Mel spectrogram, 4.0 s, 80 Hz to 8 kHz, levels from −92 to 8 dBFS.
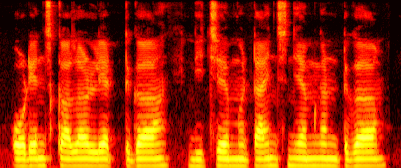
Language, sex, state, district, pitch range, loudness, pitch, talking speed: Wancho, male, Arunachal Pradesh, Longding, 120-125 Hz, -15 LUFS, 125 Hz, 105 wpm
